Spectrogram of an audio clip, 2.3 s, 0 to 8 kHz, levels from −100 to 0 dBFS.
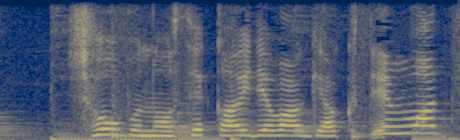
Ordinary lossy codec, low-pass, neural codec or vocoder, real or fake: none; none; none; real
